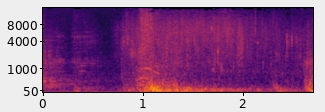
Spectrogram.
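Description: A large creature lands with a heavy thud.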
